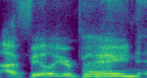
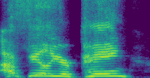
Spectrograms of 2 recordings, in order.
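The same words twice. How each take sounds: First: High, raspy Southern impression; Bill Clinton. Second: High, Eastwood-like rasp; Joe Biden. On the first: Comedian quoting a former president's catchphrase, high Southern rasp. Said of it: "Bill Clinton used to say". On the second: Acted. Comedian as a sympathetic president, high raspy impression. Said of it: "sort of Clint Eastwood raspy".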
